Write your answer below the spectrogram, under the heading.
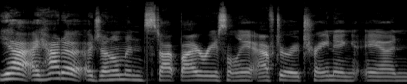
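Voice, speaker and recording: In a very clean recording with a silent background, a woman with a Midwestern accent talks at a moderate pace in a bright, sharp tone at a medium pitch. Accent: Midwest accent, strong O's. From Wisconsin, US Midwest. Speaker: safety specialist. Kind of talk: interview conversation. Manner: casual, many fillers.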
